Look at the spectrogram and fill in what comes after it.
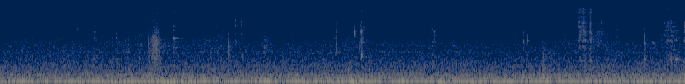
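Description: Close-up chewing and biting of rice and fried squid, with scattered small crunches and mouth clicks, over a steady low hum.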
